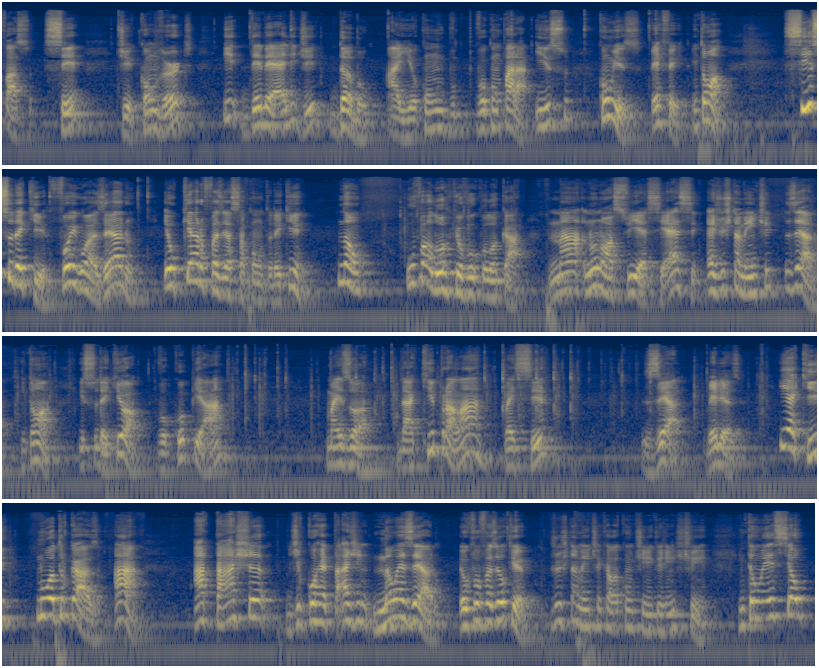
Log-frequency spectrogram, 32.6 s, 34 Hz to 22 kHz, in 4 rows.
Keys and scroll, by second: 12.7 ctrl+shift+Left, 18.8 ctrl+c, 23.7 ctrl+v.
